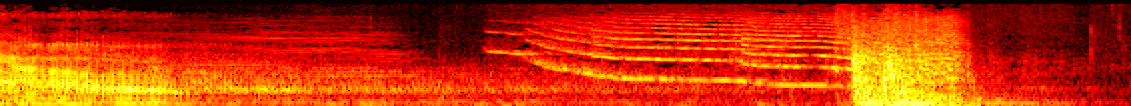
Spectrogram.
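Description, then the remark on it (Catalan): A door swings shut: a drawn-out hinge squeak slides downward in pitch, then a single solid thump lands and fades quickly. “Va, tanqueu ja la porta i tanqueu la Sirena.”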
